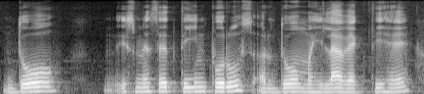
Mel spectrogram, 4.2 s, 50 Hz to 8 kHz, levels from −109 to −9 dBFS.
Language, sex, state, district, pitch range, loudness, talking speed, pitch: Hindi, male, Jharkhand, Ranchi, 120-140 Hz, -18 LUFS, 140 wpm, 130 Hz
